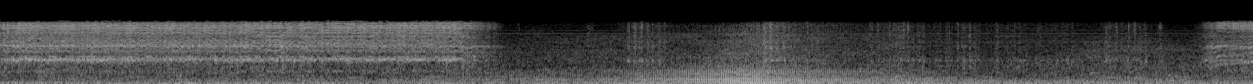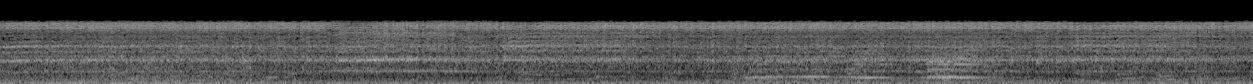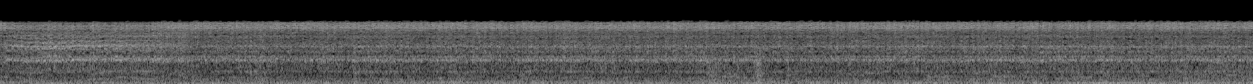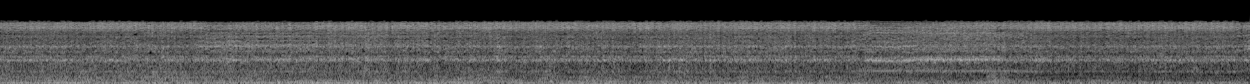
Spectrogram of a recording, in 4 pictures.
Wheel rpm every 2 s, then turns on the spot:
160, 160, 50, 20, 20, 20, 140, 160, 160, 160, 160, 160, 160, 160, 160, 160, 160, 160, 160, 160, 160, 160, 160, 160, 160.
6-10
